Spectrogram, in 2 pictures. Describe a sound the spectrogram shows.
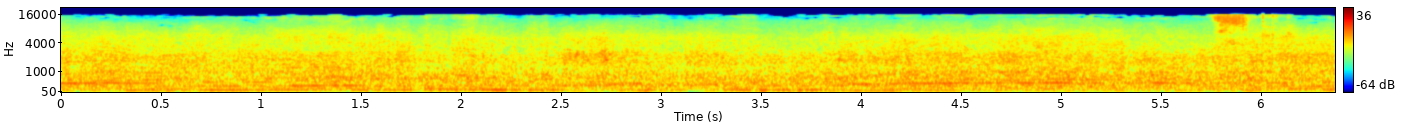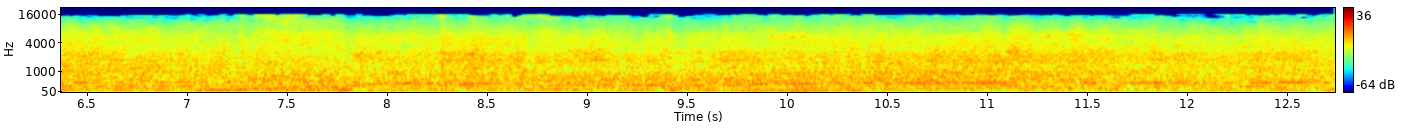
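A race car engine roars, revving up and down.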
